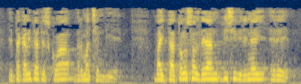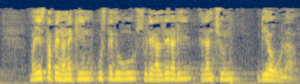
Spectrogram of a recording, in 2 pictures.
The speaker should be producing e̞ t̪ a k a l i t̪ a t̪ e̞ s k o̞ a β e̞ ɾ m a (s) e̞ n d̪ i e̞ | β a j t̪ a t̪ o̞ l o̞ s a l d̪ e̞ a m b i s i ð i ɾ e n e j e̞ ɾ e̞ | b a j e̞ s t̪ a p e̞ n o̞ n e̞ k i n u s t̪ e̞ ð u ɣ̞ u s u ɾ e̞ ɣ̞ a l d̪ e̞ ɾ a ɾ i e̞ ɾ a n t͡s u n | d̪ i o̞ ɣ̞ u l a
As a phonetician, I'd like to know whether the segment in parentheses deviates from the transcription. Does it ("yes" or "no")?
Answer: yes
